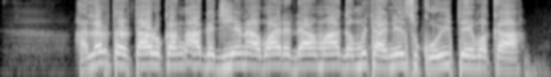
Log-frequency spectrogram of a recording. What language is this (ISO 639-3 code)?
hau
